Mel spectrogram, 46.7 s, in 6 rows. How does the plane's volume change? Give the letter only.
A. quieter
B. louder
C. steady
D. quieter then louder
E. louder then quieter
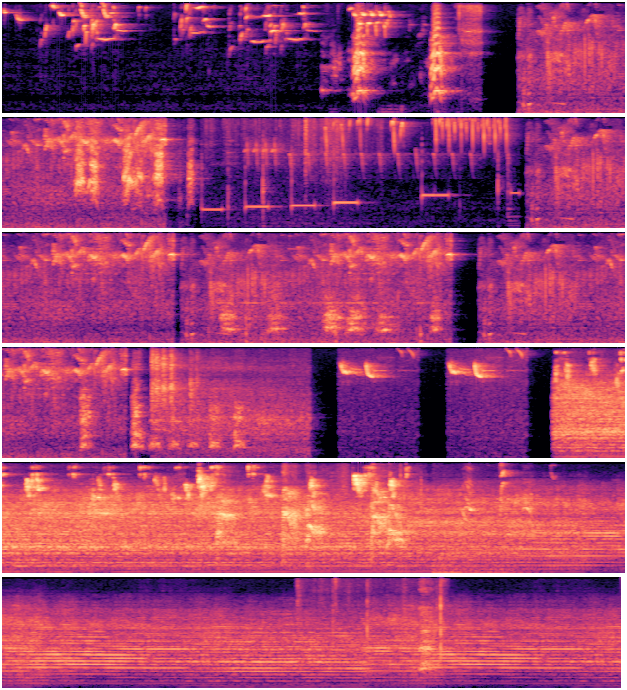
A.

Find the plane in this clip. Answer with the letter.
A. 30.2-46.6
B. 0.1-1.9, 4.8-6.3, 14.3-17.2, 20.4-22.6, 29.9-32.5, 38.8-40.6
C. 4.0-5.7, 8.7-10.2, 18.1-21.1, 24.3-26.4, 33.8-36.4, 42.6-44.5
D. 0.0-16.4
A.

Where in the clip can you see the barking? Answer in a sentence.
You can hear the barking from 4.0 to 5.7 s, from 8.7 to 10.2 s, from 18.1 to 21.1 s, from 24.3 to 26.4 s, from 33.8 to 36.4 s and from 42.6 to 44.5 s.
